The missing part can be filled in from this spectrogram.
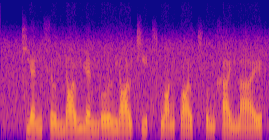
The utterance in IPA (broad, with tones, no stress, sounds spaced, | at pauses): t͡ɕ j ɛ˧˥ n s ɹ̩˨˩ m j ɑ˧˥ ʊ̯ n̪ ɥ ɛ˥˩ n̪ j o˧˥ ʊ̯ l j ɑ˥ ʊ̯ t͡ɕ i˥˩ t͡sʰ w ɑ˧˥ ŋ t̪ ɑ˧˥ ʊ̯ t͡sʰ ʊ˨˩ ŋ x a˥˩ ɪ̯ n̪ a˧˥ ɪ̯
